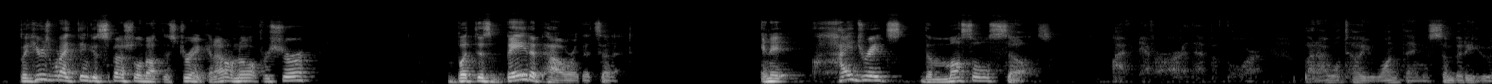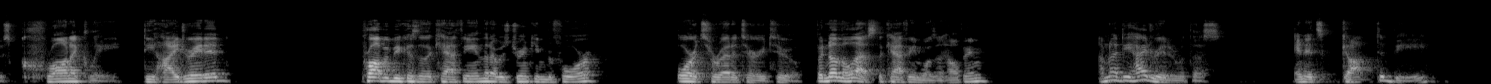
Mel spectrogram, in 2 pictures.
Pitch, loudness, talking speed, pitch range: 130 Hz, -26 LUFS, 155 wpm, 110-155 Hz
